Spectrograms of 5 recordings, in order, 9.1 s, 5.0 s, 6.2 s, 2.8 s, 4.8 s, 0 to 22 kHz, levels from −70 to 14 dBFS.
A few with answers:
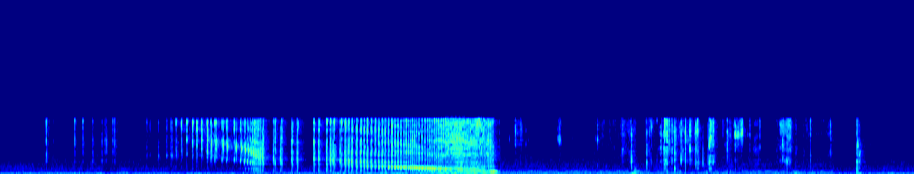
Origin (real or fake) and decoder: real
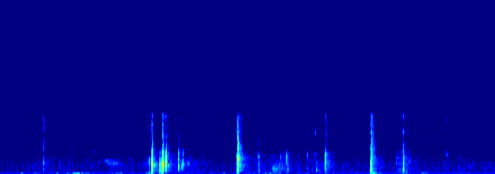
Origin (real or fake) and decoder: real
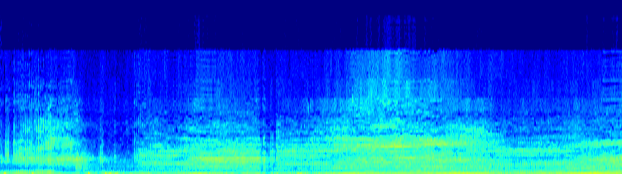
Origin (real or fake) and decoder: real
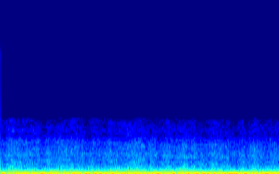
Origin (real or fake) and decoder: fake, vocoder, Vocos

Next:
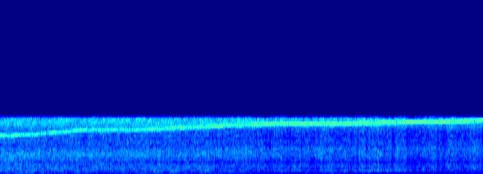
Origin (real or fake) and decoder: fake, vocoder, Vocos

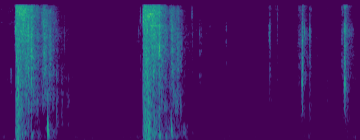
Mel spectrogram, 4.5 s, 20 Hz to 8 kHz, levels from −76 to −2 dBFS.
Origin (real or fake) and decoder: real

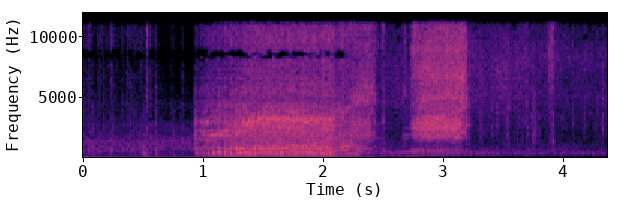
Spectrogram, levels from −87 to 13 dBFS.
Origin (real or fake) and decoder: fake, vocoder, Vocos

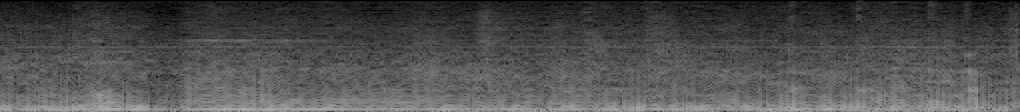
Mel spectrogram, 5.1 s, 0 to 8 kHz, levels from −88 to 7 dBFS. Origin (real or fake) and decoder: fake, vocoder, Vocos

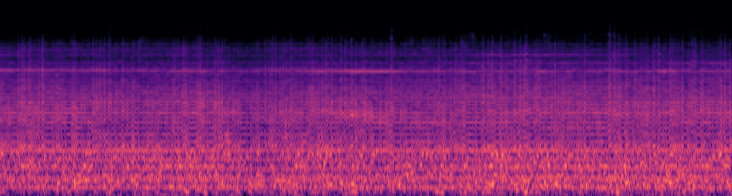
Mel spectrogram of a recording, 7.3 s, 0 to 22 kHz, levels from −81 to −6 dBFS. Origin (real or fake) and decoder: fake, vocoder, Vocos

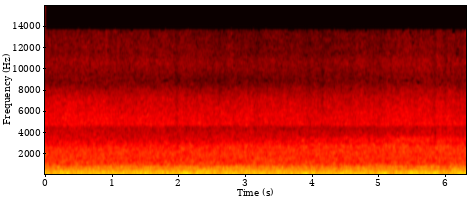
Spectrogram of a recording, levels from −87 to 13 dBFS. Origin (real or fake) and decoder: real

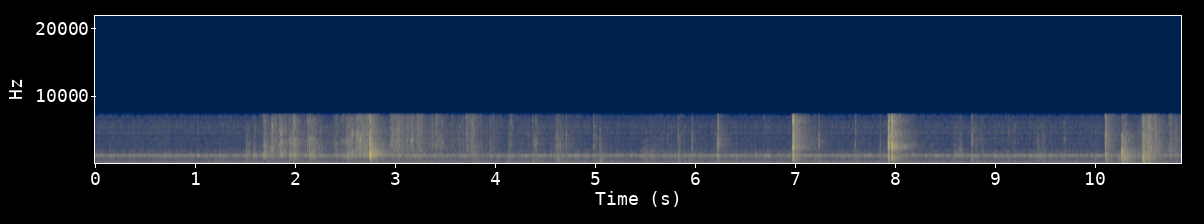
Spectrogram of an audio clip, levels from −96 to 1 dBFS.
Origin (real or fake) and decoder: fake, vocoder, Vocos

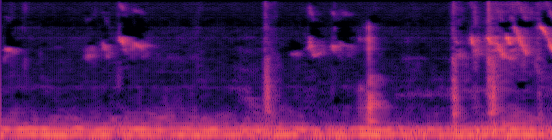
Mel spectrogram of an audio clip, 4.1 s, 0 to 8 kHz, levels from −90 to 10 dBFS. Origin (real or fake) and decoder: fake, vocoder, Vocos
